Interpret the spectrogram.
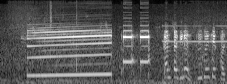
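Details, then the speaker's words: AED voice prompts in Korean ("analyzing rhythm, shock advised, charging, everyone stand clear") with a steady tone then short beeps, during a simulated bystander CPR training scenario for a collapsed adult with chest pain; AED shock-ready alert tone. "심전도를 분석 중입니다 전기 충격 치료가 필요합니다 전기 충격 하겠습니다 모두 물러나 주세요"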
